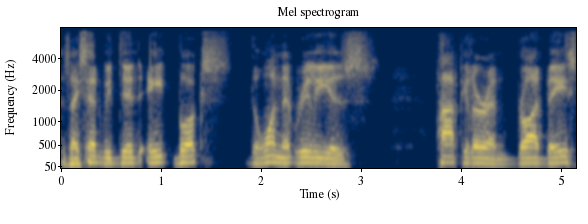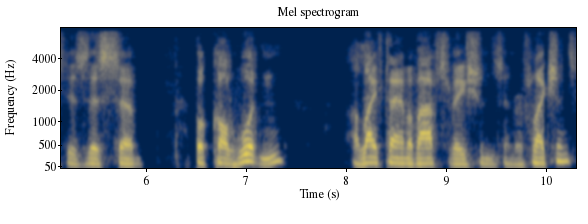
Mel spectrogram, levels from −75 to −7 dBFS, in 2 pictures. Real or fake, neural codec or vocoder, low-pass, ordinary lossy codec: real; none; 7.2 kHz; AAC, 32 kbps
